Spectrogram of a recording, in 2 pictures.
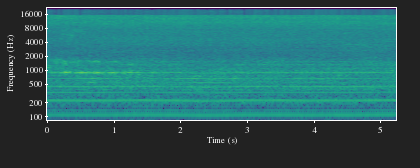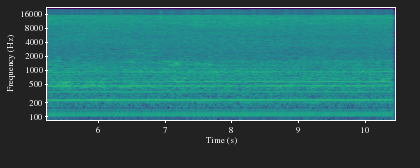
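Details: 2008 Weedeater 22-inch 500 series mower, engine model 10T502, after non-start repair work: steady, fairly high buzzing note, no hunting or misfires; RPMs a little high, possibly left high for heavy cutting; throttle cable and a possibly bent screw to check.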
